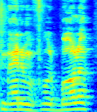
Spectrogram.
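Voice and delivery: ordinary delivery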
